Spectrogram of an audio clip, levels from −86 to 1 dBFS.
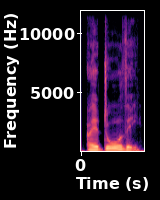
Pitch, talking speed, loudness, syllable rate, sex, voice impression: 145 Hz, 190 wpm, -14 LUFS, 6.5 syllables/s, female, very feminine, middle-aged, very thin, relaxed, slightly weak, slightly dark, very soft, clear, fluent, slightly raspy, very cute, intellectual, refreshing, very sincere, calm, friendly, reassuring, slightly unique, slightly elegant, slightly wild, sweet, lively, kind, intense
